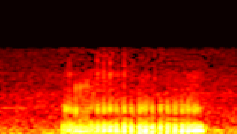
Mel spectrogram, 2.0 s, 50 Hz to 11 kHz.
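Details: English Bulldog snoring while asleep: one low, rattling breath of about 1.2 seconds made of rapid fluttering pulses, rising out of quiet room tone and fading back.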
